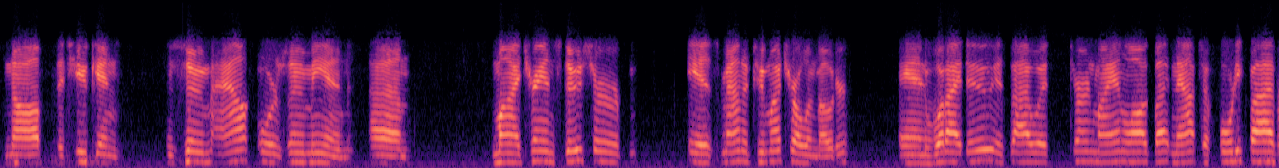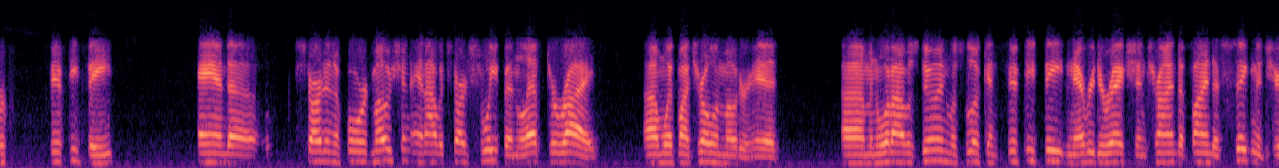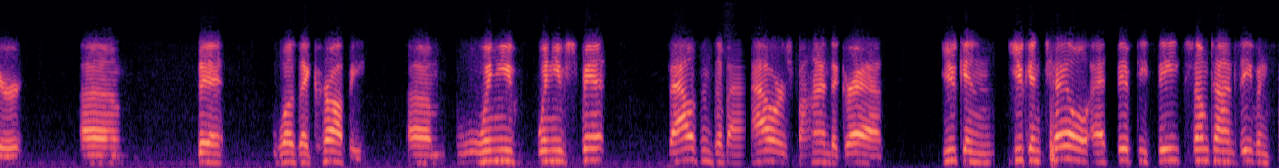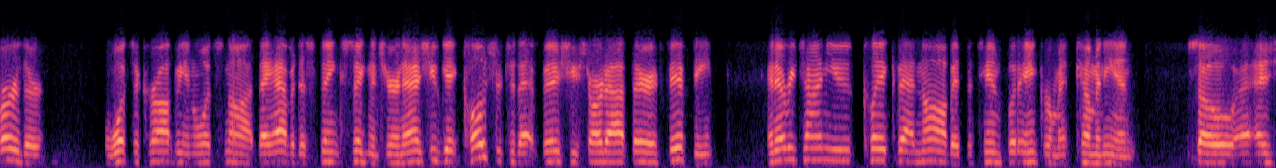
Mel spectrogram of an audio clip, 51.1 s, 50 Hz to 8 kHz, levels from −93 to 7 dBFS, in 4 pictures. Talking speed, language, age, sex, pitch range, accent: 170 wpm, English, 40-59, male, 150-180 Hz, American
